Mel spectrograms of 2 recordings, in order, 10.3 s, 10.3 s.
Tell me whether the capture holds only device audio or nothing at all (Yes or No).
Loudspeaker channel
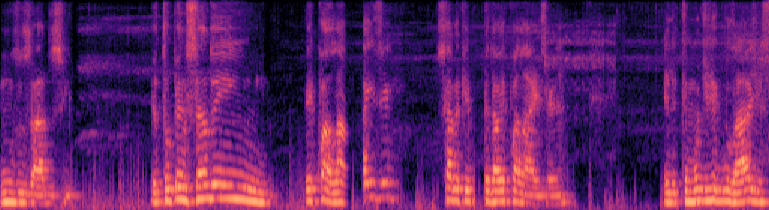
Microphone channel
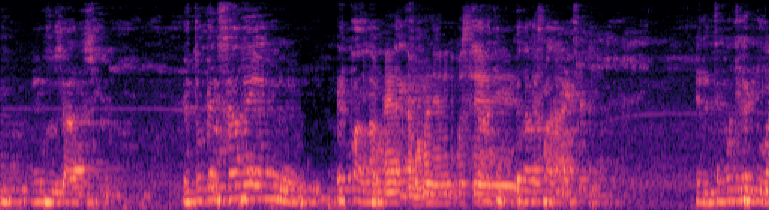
No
